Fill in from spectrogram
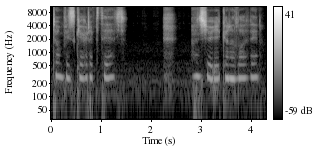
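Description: A young woman whispering softly in an intimate ASMR roleplay, reassuring and coaxing, with frequent low hums. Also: completely flat delivery. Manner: soft unvoiced whispering, slow and soothing.

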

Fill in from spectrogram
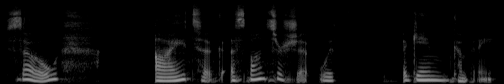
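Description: Woman doing an obsessive young streamer girlfriend, soft and coaxing, nervous giggles, dry close sound. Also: mid-range voice, animated, takes it slowly, husky, dry recording, exaggerated voice. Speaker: voice actor in an audio roleplay. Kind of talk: audio roleplay addressed to the listener.

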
